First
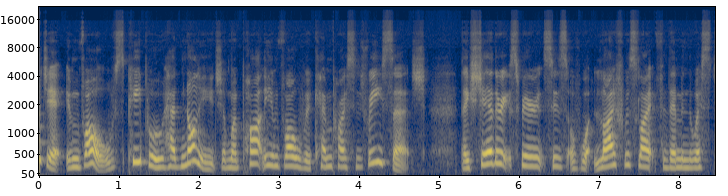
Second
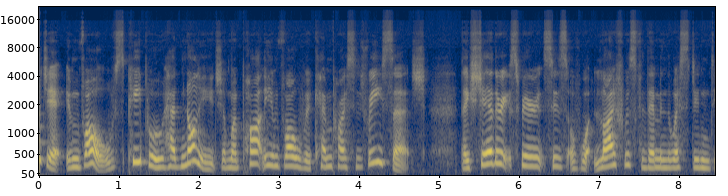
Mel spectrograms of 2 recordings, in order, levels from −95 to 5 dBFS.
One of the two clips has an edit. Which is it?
second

